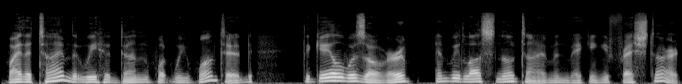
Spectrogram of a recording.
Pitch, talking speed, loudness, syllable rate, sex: 115 Hz, 210 wpm, -18 LUFS, 4.6 syllables/s, male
